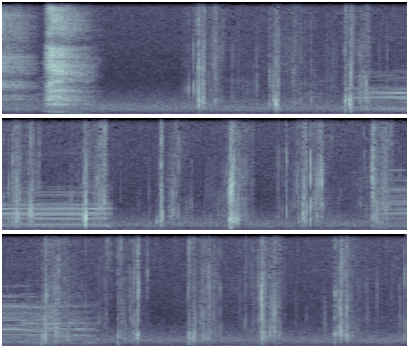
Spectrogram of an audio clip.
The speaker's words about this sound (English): I slowly made my way back to the house. Each step was painful.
